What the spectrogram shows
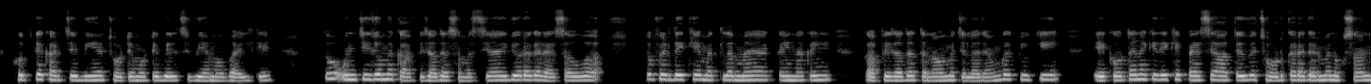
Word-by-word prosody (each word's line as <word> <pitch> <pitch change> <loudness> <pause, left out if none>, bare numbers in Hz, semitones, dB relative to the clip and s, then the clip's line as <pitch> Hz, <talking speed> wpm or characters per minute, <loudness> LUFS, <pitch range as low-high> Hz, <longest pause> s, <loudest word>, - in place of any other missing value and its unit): खुद 215 0 0
के 230 - +5
खर्चे 200 -3 +1
भी 195 0 +2
हैं, 195 0 +2
छोटे-मोटे 185 +1 0
बिल्स 185 0 +2
भी 180 - +3
हैं 175 - -1
मोबाइल 175 -1 -1
के। 190 - -1 0.6
तो 260 - +1
उन 225 0 +5
चीज़ों 230 +1 +3
में 235 0 +2
काफ़ी 175 -3 -4
ज़्यादा 185 +1 +1
समस्या 175 +1 -4
आएगी 195 +1 +2
और 205 - +2
अगर 205 -1 +2
ऐसा 170 +2 -3
हुआ 185 +1 +2 0.5
तो 235 - -1
फिर 230 -1 +1
देखिए 225 0 +4
मतलब 200 -1 0
मैं 200 +1 +1
कहीं 195 0 +2
न 190 0 0
कहीं 205 +1 +1 0.4
काफ़ी 180 +1 +1
ज़्यादा 185 +2 +2
तनाव 180 0 -1
में 195 +1 +2
चला 170 -3 -1
जाऊँगा। 190 +7 -1
क्योंकि 220 0 -3 0.4
एक 185 0 +1
होता 190 +3 +1
है 225 - +3
ना 230 - +2
कि 225 - -1
देखिए 220 +1 +1
पैसे 195 +2 0
आते 195 -1 0
हुए 210 +2 +4
छोड़कर 200 0 -1
अगर 195 0 +2
मैं 205 +1 +2
नुकसान 195 0 0
195 Hz, 225 wpm, -23 LUFS, 185-215 Hz, 0.6 s, के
